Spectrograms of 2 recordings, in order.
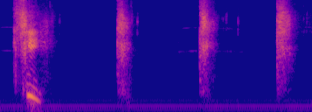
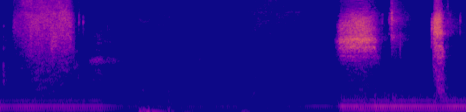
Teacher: there is no vibration they sounds are called voiceless okay because there is no vibration our vocal cords are apart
